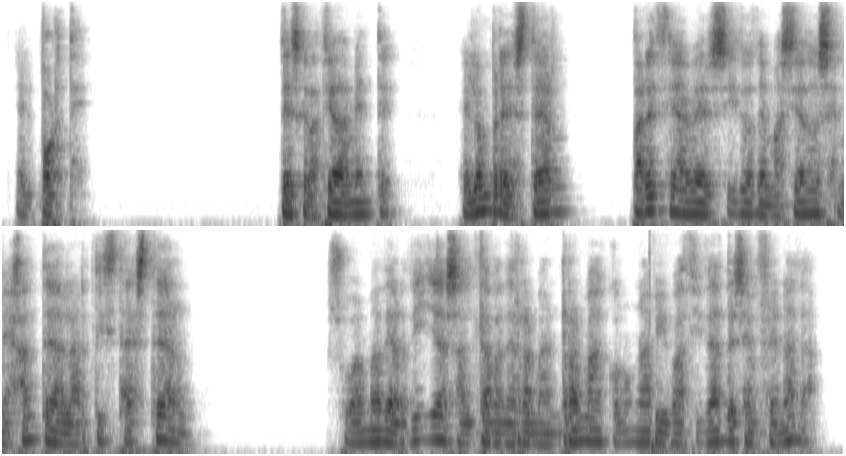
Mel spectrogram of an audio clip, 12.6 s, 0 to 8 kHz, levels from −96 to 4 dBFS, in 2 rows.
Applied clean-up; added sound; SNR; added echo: neural separator model SepFormer DNS4.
